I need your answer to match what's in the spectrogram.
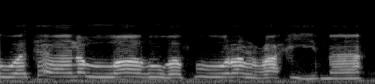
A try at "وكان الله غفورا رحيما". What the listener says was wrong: لا هنا إدغام بدون غنة. غفورا رحيما.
